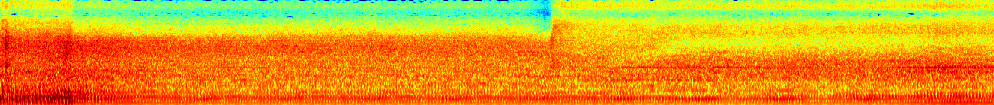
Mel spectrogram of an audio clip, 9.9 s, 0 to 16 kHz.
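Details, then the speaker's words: Generac GP6500 generator with the COSense module disconnected after starts-but-won't-stay-running trouble: smooth, even drone at steady speed with no surging or dropouts; runs fine now, but the switch can't stop it. "all right so as you can see the generator works just fine now that we got rid of the safety Sally business"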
